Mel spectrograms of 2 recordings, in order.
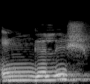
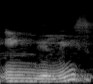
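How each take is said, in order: First: The word ends with a sh sound. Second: The word ends with a plain s sound. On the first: The speaker calls it right. "मैं इंग्लिश पढ़ाता हूं" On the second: The speaker calls it wrong. "ना कि इंग्लिश"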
